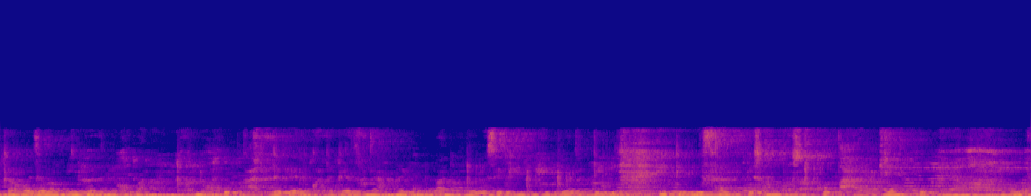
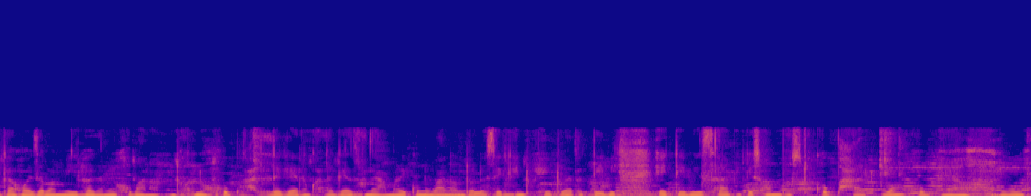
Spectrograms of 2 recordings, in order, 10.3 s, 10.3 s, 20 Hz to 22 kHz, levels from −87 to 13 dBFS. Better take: second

